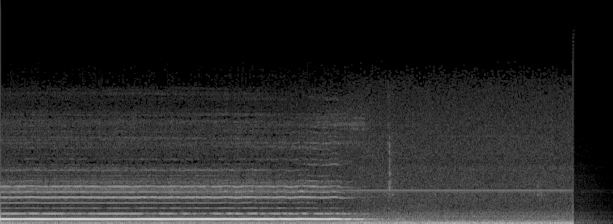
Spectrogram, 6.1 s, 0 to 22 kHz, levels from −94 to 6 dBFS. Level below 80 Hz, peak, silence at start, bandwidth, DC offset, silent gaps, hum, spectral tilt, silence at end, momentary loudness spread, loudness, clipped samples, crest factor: -44 dBFS; -10 dBFS; 0 s; 10 kHz; under 0.1%; none; none; -6.5 dB/octave; 0.4 s; 18 LU; -17 LUFS; under 0.1%; 8 dB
